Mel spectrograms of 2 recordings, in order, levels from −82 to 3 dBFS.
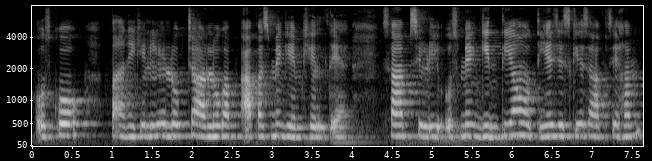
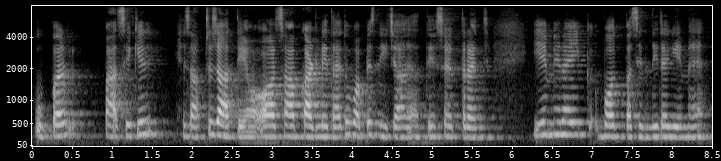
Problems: background sounds at intervals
